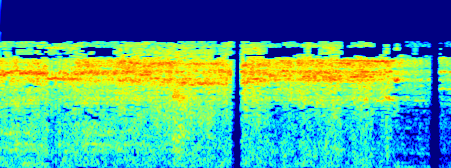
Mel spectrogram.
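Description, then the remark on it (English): A steam locomotive runs steadily along the rails, a loud, continuous hissing roar with a rattling undertone, briefly cutting out twice. No one speaks. “I will stop this locomotive.”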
